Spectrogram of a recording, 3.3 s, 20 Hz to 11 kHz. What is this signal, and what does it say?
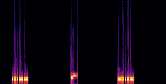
Morse code, heard as a keyed tone, about 48 wpm, 700 Hz. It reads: 3 <BT>
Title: Single Character (Letter:Number:Punctuation:Prosign) Alt 50wpm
